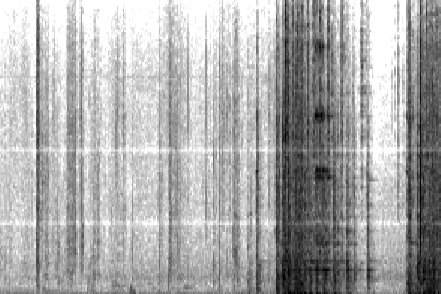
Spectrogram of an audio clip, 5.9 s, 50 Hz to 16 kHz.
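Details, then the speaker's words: Toro CCR 2450/3650 two-stroke snowblower, after carburetor cleaning and replacing a bad gas/oil mix, off choke: steady buzz at full throttle with some handling noise over it; it runs cleanly without shutting off. "yeah now it's running on full doesn't shut off no more all that's it all right it's running good now"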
